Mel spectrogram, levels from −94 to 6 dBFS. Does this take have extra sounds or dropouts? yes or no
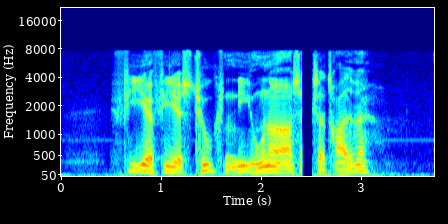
yes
